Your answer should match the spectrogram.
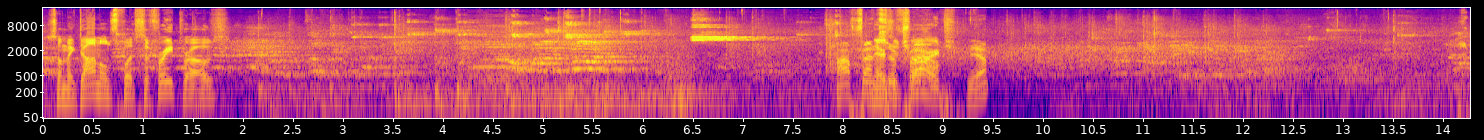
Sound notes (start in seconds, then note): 2.5 coaches yelling; 6.5 whistle blowing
